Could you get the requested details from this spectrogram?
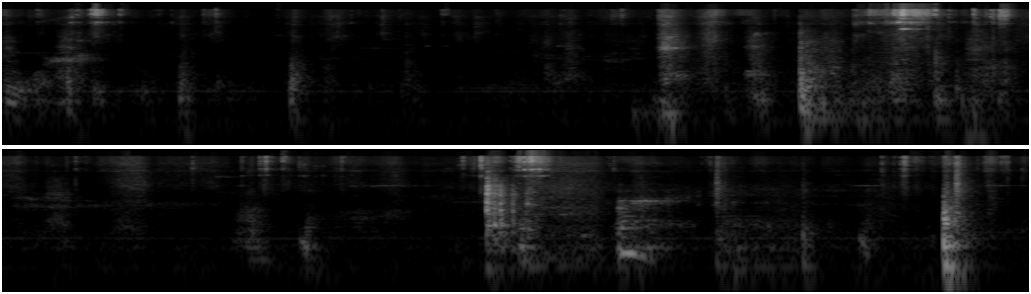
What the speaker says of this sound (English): Stop barking at people at the door.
